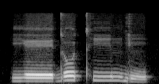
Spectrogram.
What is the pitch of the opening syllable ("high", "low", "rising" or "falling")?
low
